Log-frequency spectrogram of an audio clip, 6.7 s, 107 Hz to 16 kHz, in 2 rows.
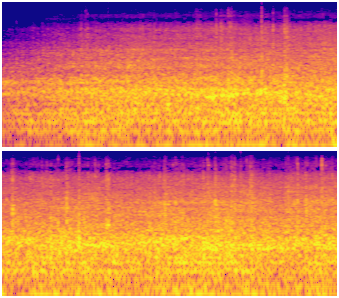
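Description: O gauge model R188 subway train running along three-rail track, its rumble growing louder over the first couple of seconds as it comes closer and then holding steady, with faint clicks from the wheels over the track.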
